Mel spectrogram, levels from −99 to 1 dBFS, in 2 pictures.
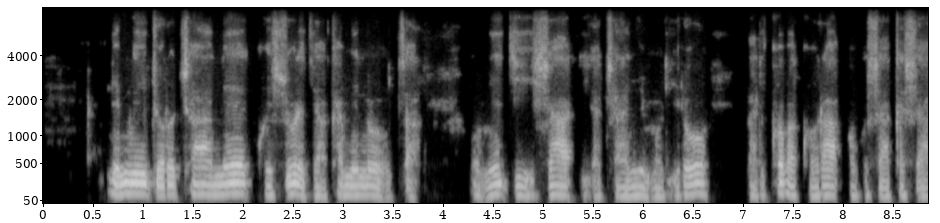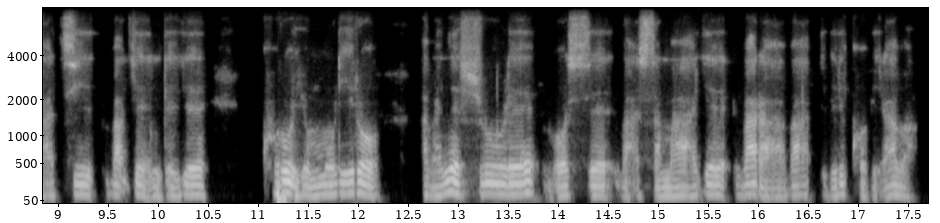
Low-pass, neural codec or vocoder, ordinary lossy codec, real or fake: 7.2 kHz; none; Opus, 32 kbps; real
